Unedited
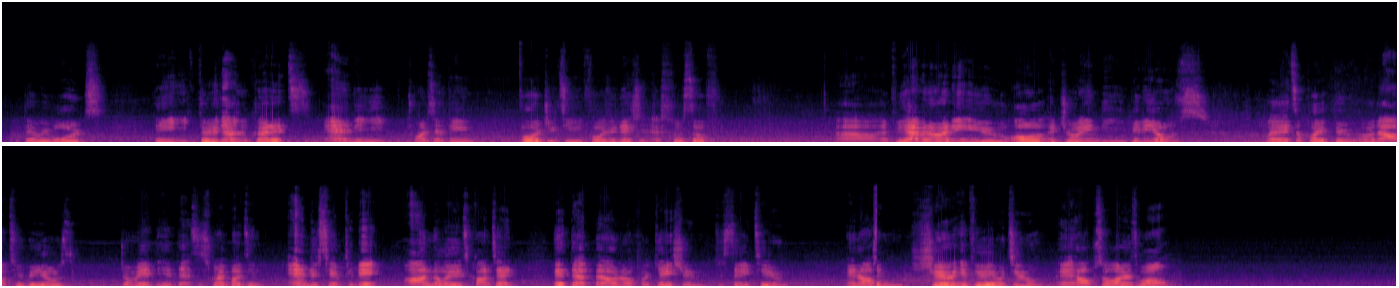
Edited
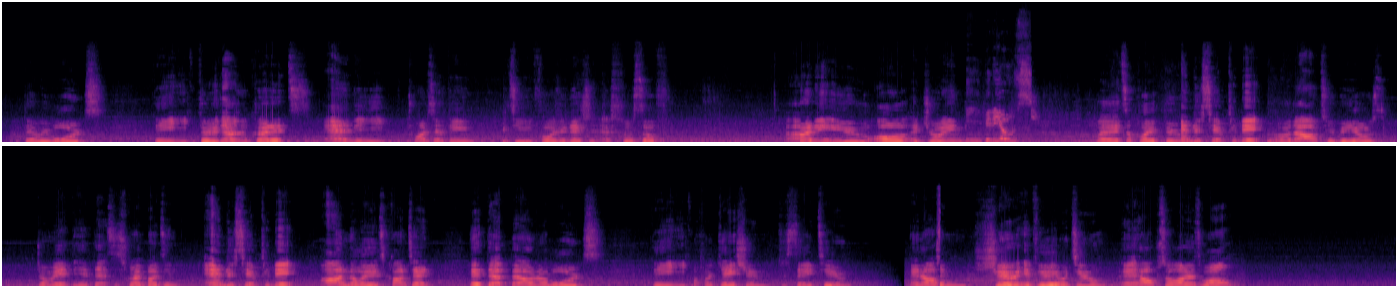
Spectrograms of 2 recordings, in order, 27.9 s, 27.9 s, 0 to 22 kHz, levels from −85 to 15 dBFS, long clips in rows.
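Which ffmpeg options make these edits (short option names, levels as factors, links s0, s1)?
-filter_complex "[0:a]asplit=10[s0][s1][s2][s3][s4][s5][s6][s7][s8][s9];[s0]atrim=end=5.022[s10];[s1]atrim=start=5.518:end=8.492[s11];[s2]atrim=start=9.358:end=11.024[s12];[s3]atrim=start=11.02:end=12,asetpts=PTS-STARTPTS,asetrate=66150,aresample=44100[s13];[s4]atrim=start=11.996:end=13.502[s14];[s5]atrim=start=16.918:end=17.782[s15];[s6]atrim=start=13.498:end=20.252[s16];[s7]atrim=start=0.478:end=1.952[s17];[s8]atrim=start=20.248:end=22.35,asetpts=PTS-STARTPTS,afade=t=out:st=1.412:d=0.69[s18];[s9]atrim=start=22.35,asetpts=PTS-STARTPTS,afade=t=in:d=0.004:c=hsin[s19];[s10][s11]acrossfade=d=0.004:c1=hsin:c2=hsin[s20];[s20][s12]acrossfade=d=0.004:c1=hsin:c2=hsin[s21];[s21][s13]acrossfade=d=0.004:c1=hsin:c2=hsin[s22];[s22][s14]acrossfade=d=0.004:c1=hsin:c2=hsin[s23];[s23][s15]acrossfade=d=0.004:c1=hsin:c2=hsin[s24];[s24][s16]acrossfade=d=0.004:c1=hsin:c2=hsin[s25];[s25][s17]acrossfade=d=0.004:c1=hsin:c2=hsin[s26];[s18][s19]concat=n=2:v=0:a=1[s27];[s26][s27]acrossfade=d=0.004:c1=hsin:c2=hsin"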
